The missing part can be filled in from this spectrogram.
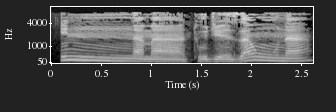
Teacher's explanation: نون مشدد دو حرکت غنه، توج قلقله جیم، توجزون ز سفیر داره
